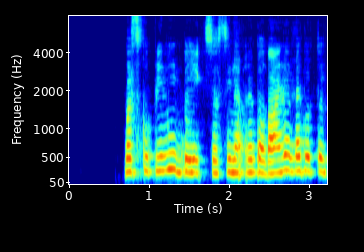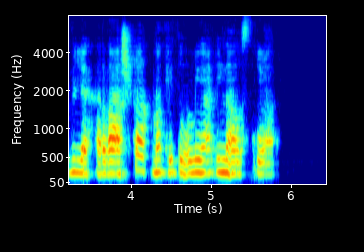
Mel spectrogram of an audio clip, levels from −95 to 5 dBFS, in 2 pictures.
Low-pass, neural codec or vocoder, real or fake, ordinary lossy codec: none; codec, 16 kHz, 1 kbps, FunCodec, trained on Chinese and English, 50 frames a second; fake; none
